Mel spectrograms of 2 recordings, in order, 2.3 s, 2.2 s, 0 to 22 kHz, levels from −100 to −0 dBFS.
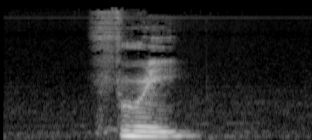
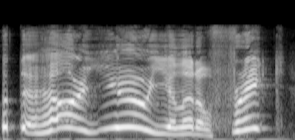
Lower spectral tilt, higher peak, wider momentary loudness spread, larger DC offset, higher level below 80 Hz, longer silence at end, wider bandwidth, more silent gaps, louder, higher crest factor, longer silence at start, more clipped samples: first, -6 dB/octave vs -4 dB/octave; second, -12 dBFS vs 0 dBFS; first, 20 LU vs 3 LU; neither; second, -68 dBFS vs -58 dBFS; first, 0.9 s vs 0.25 s; first, 16.5 kHz vs 10 kHz; neither; second, -26 LUFS vs -12 LUFS; first, 18 dB vs 12 dB; first, 0.7 s vs 0 s; neither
